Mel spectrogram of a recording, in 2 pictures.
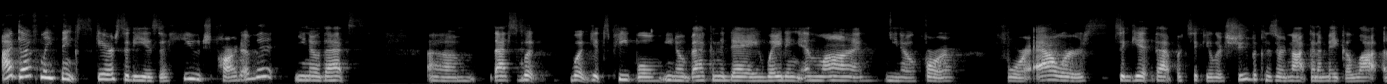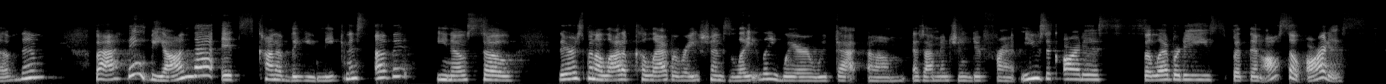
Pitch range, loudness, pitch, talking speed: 180-240 Hz, -21 LUFS, 200 Hz, 185 wpm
